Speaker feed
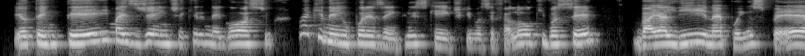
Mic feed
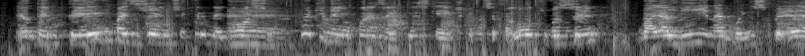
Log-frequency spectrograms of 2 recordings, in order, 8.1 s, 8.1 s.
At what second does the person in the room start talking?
2.3 s

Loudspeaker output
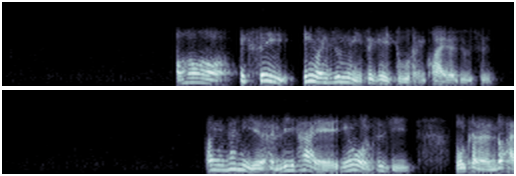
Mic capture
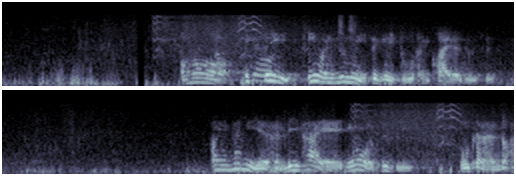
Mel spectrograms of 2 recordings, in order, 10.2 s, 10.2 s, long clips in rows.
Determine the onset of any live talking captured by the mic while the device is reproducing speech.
2.1 s

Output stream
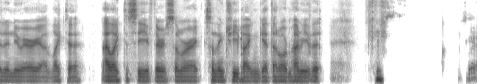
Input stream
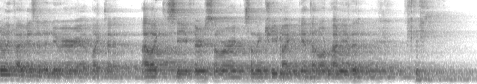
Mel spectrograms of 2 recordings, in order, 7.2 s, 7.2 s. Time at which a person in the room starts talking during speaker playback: none

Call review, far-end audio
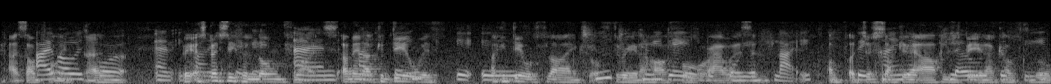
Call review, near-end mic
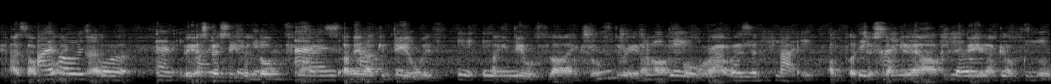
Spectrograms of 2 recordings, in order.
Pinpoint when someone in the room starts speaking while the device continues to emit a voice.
none

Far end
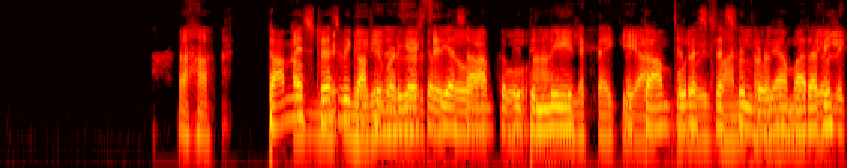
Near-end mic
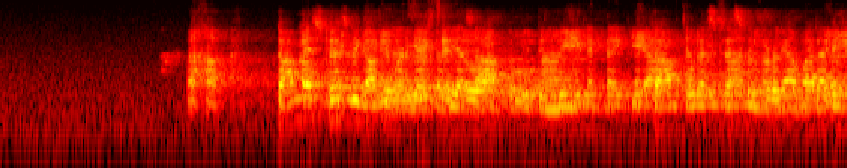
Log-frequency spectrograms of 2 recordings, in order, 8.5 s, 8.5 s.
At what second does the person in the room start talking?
none

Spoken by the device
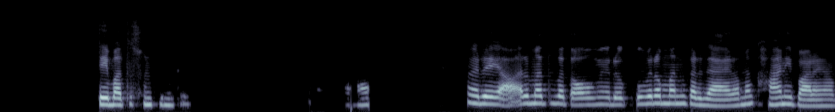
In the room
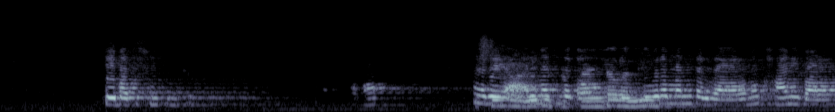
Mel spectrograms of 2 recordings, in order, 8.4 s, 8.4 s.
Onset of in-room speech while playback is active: 4.8 s

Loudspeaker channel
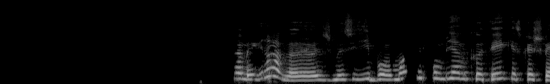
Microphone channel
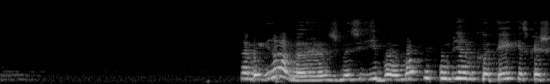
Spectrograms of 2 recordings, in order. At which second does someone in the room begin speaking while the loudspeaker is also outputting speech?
none

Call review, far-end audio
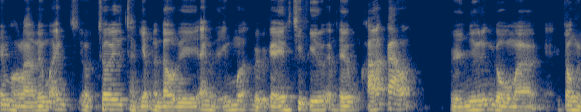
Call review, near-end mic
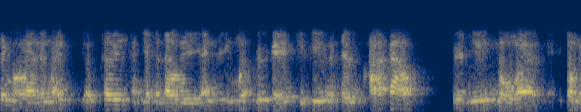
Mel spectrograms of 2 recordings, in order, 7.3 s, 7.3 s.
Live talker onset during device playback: none

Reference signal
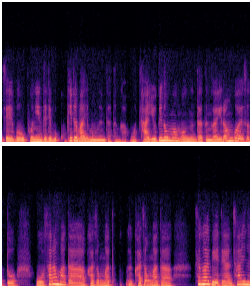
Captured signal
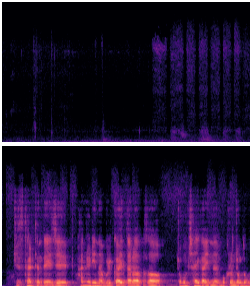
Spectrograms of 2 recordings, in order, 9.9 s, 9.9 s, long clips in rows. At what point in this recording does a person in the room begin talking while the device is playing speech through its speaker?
5.2 s

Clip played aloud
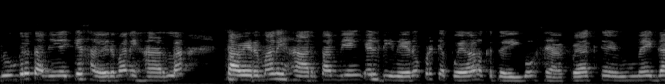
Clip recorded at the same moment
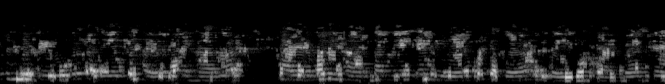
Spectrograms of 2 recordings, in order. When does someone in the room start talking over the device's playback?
none

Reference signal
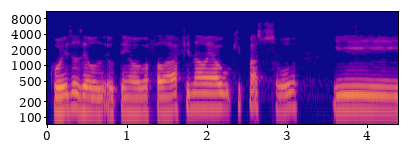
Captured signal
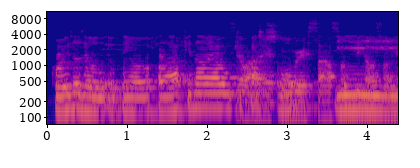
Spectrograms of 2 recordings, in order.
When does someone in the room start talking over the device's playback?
2.2 s

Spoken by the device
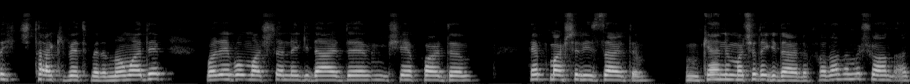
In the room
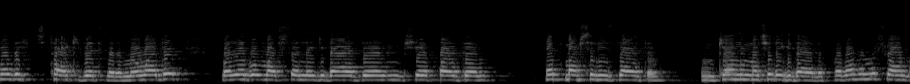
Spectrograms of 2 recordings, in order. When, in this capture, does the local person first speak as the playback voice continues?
none

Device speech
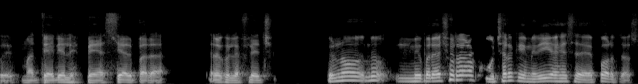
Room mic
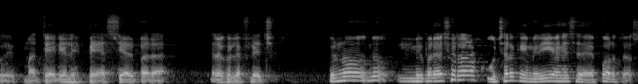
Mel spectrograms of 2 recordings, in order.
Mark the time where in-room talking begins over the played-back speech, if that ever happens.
none

